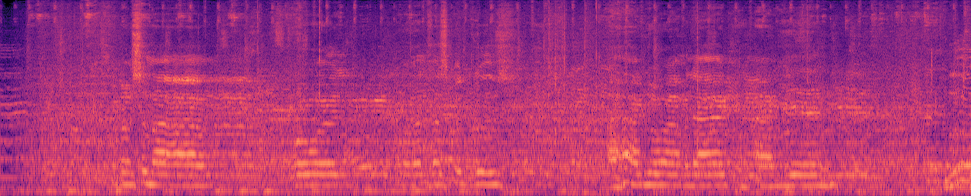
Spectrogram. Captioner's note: foreign Language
